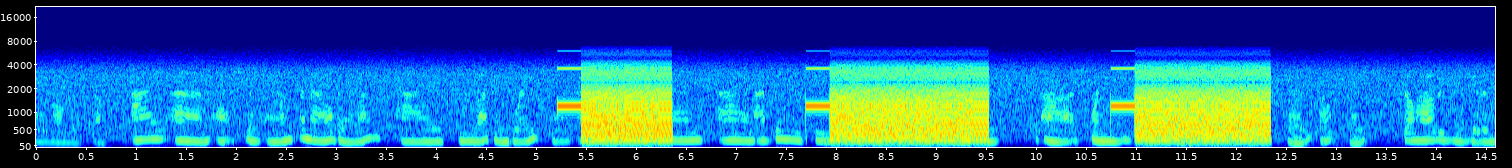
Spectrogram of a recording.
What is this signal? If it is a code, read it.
POCSAG pager data (2400 baud), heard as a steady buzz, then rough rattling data.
